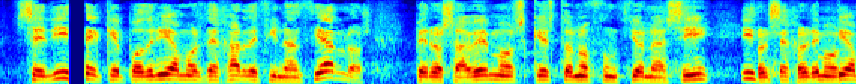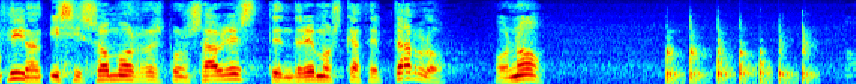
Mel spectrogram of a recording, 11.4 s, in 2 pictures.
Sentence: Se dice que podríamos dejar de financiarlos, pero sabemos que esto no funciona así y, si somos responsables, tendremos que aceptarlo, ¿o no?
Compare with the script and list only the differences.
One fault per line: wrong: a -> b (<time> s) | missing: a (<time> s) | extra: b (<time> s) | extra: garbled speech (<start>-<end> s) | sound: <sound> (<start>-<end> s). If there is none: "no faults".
sound: dropout (0.5-0.6 s)
extra: garbled speech (4.9-6.0 s)
sound: thud (10.1-11.2 s)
